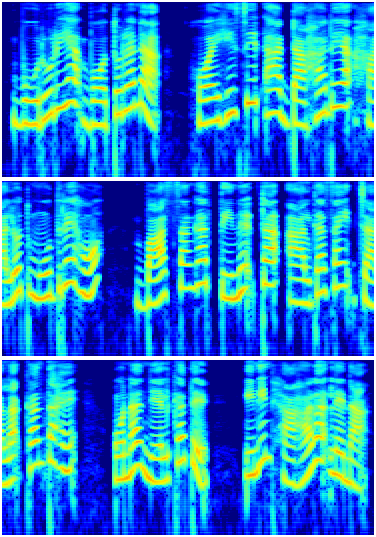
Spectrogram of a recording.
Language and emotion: Santali, surprised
